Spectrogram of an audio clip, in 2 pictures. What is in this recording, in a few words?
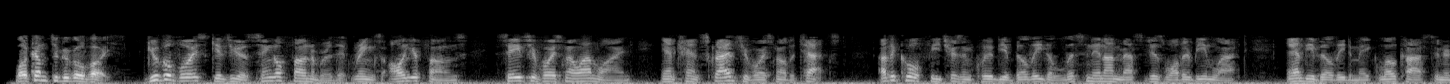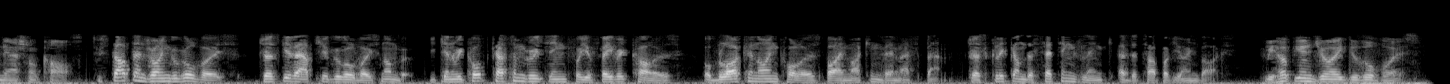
google voice welcome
